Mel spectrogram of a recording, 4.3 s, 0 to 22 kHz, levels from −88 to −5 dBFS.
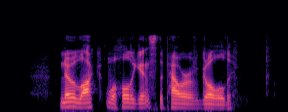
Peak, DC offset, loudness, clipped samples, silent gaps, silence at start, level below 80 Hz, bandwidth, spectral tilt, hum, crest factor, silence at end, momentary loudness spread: -10 dBFS; under 0.1%; -31 LUFS; under 0.1%; none; 0.9 s; -78 dBFS; 7.2 kHz; -4 dB/octave; none; 22 dB; 0.85 s; 11 LU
